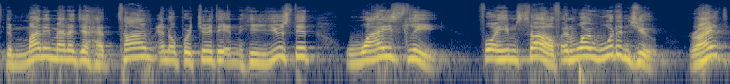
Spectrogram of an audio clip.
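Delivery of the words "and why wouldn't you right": ordinary delivery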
